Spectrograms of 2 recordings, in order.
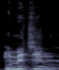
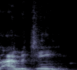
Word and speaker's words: Imogen: command wait a minute to say her name was Imogen I thought it was Imogene Homeworld three all right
